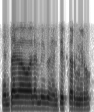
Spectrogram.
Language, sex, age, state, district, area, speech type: Telugu, male, 18-30, Telangana, Jangaon, rural, conversation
